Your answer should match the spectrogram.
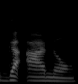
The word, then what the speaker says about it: gaanong: And then just a pronunciation tip, if you happen to see gaano ang something, it's usually put together and it's gaanong. So gaanong katangkad ang anak mo?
